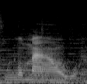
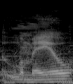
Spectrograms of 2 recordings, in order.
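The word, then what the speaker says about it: LMAO: So I heard someone pronounce it Lameo, and I'm like, what is wrong with you? It's Lamau, not Lameo. Who says Lameo? Next they're gonna say they pronounce it mayonnaise, you know? Because the point I'm trying to make here is that M-A-O says Mao. M-A-Y-O says Mayo. Oh, that was close.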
